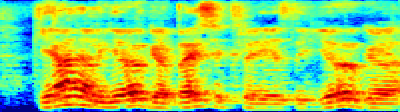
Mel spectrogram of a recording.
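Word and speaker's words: Jnana: um which is the Gana yoga I know that's spelled a little funny should be with a G but for some reason it's always spelled with a J but it's pronounced Guana Gana yoga basically is the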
